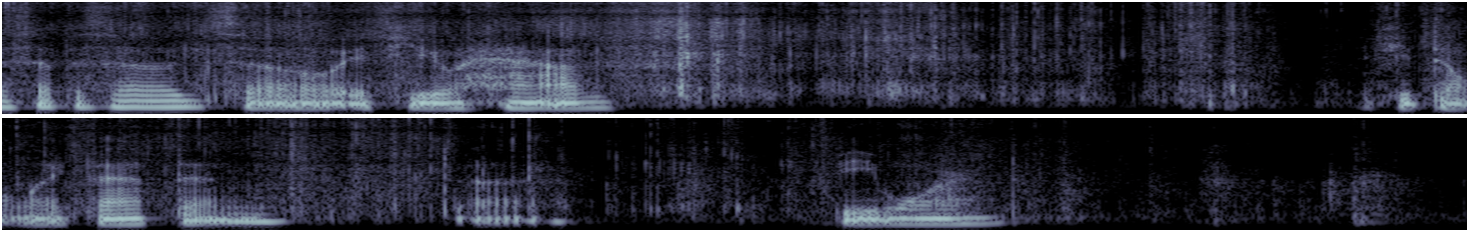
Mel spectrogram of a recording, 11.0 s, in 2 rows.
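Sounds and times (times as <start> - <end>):
speech: 0.0 - 2.6, 5.2 - 7.6, 8.6 - 9.4
plastic package wrapper crinkling as it is opened: 0.0 - 10.6.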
